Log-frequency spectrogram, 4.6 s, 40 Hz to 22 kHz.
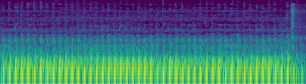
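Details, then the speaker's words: YM50RE carbureted 50cc motorcycle with a 72cc big bore kit: an even, steady putt-putt idle at about 3.5 beats a second, no misfires or rattles, then switched off. No engine management light; healthy. "That's it for the YM50RE carbureted version. Engine management light's not on, nothing, no issues to this one at all."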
